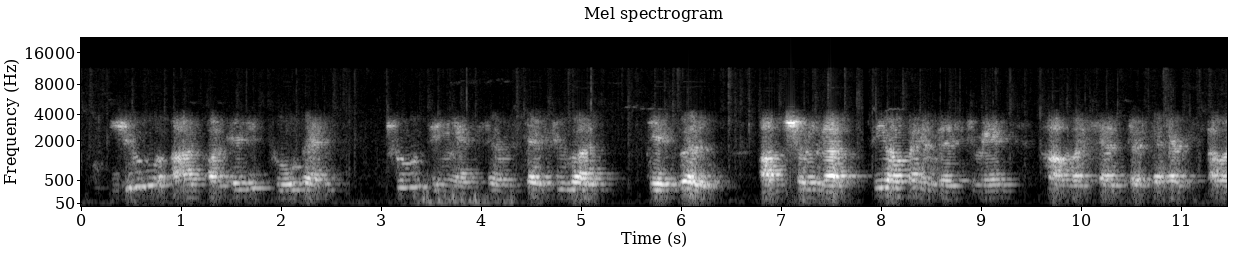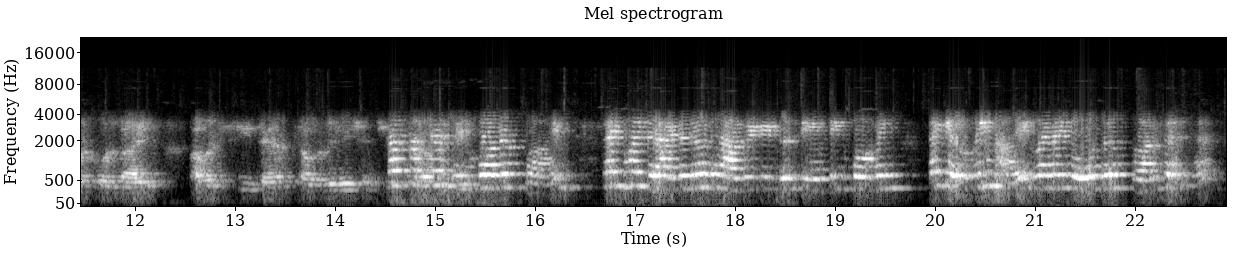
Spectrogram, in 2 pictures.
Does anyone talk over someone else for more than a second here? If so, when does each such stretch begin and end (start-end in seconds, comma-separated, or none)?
14.5-16.0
